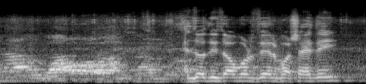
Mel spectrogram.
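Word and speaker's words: الله: হা আলিফ লাম হা আলিফ লাম লাম হা আল্লাহ আল্লাহ যদি জবর জের বসায় দেই আল্লাহ এইজন্য কয়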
